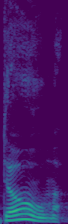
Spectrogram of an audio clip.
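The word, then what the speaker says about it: дом: grandma oh fun fact home in russian is pronounced dome very cool thank you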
